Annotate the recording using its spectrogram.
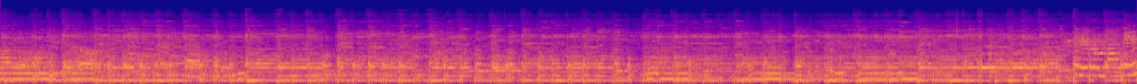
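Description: Instrumental passage of dayunday music led by a plucked guitar, with held notes over a steady low accompaniment and no singing.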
